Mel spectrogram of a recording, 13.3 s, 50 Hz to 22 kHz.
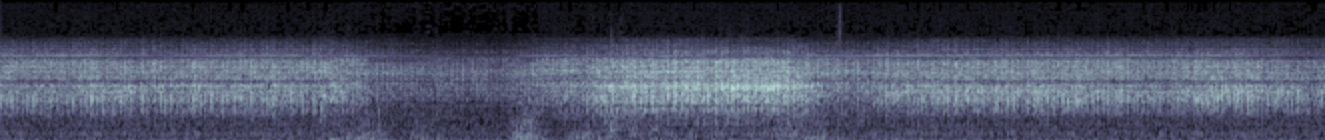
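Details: Crosley Moffat G-165 five-tube radio with three paper/wax capacitors replaced, tuned to a station with steady hiss and irregular scratchy crackle over it; owner suspects interference or dirt in a capacitor; crackling fault remains.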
